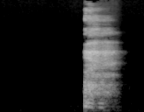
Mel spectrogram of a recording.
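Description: A man's single sigh, a short breath out with a little voice in it, about a second and a quarter in, loudest at the start and fading away.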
